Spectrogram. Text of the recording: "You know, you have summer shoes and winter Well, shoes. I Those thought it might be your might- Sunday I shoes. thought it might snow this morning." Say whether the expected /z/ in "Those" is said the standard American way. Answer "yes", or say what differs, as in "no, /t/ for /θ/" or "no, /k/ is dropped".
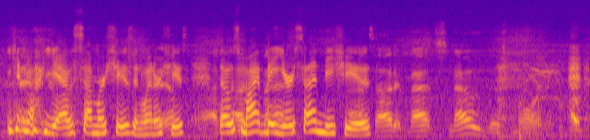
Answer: yes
